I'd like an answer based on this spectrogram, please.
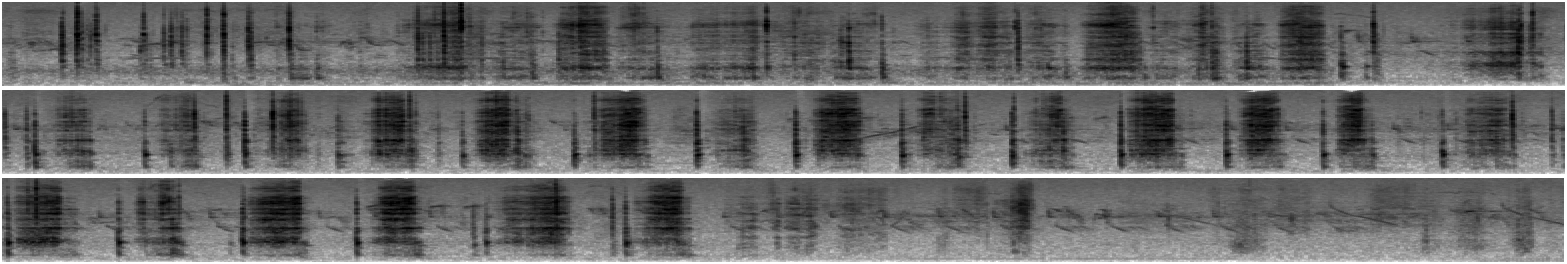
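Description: Steel spokeshave cutting shavings from a wooden hammer handle held in a shaving horse: repeated short scraping strokes, about two a second, that stop near the end.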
